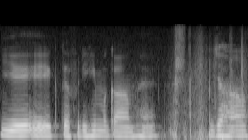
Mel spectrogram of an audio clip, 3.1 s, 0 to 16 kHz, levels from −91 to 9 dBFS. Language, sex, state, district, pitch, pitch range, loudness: Hindi, male, Delhi, New Delhi, 130 Hz, 125-135 Hz, -15 LUFS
